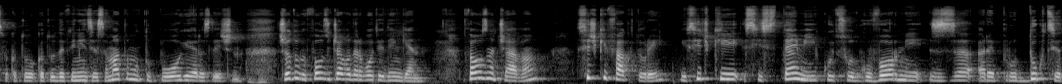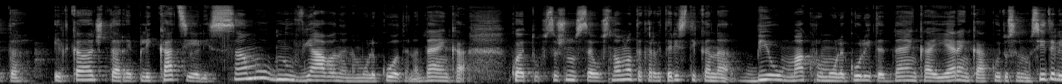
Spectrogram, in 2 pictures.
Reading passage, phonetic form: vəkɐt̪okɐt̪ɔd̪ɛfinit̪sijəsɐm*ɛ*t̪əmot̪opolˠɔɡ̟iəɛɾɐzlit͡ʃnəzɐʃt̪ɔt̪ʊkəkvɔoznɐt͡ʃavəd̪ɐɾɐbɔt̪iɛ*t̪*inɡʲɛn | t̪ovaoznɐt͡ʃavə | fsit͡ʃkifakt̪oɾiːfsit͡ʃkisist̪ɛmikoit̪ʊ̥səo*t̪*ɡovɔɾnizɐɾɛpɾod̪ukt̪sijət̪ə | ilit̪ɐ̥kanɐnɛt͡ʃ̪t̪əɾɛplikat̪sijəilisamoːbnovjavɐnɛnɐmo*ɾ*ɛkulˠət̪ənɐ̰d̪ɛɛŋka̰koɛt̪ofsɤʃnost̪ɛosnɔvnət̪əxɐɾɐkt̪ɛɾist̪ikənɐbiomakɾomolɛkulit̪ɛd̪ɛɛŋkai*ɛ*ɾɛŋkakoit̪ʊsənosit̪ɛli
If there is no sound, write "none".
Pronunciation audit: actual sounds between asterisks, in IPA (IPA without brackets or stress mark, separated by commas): a, d̪, d̪, l, ɛ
